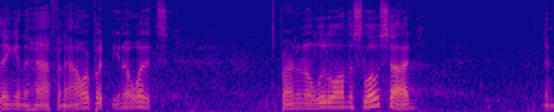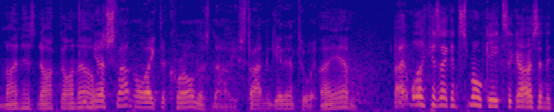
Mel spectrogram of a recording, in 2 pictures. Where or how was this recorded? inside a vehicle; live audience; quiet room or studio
live audience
